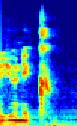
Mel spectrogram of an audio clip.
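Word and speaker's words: unique: तो यूनिक में क्या होगा, देखो यूनिक में हम इस तरह से प्रोनाउंस करते हैं इसको, यूनिक, ठीक है। मतलब क्या आ रहा है, वाई आ रहा है, ठीक है।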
